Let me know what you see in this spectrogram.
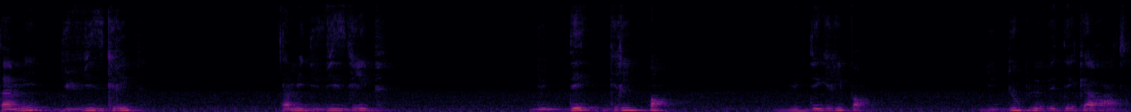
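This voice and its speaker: At a very slow pace, with long, frequent pauses, a man speaks in a medium pitch and fairly even intonation, with room echo audible. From Belgium, Flanders near language border. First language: Dutch (speaking French). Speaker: car hobbyist. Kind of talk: casual video tutorial.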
